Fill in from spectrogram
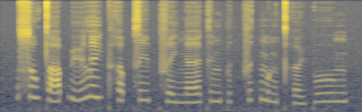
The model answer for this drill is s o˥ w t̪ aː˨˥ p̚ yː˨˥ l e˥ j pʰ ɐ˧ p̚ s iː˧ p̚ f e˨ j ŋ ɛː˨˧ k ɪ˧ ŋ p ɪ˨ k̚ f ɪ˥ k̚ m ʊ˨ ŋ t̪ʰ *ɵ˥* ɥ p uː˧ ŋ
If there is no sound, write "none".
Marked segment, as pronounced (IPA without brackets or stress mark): ɵ˨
